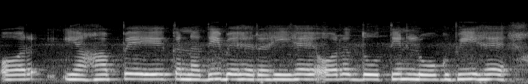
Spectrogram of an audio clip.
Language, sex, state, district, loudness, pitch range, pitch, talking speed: Hindi, female, Gujarat, Valsad, -11 LUFS, 225-235 Hz, 230 Hz, 160 wpm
